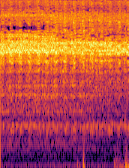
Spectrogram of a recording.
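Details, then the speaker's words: Nissan Micra at idle: loud, steady, high-pitched squeal from the belt area, traced to a worn A/C compressor clutch bearing rather than the belt or tensioner; belts hard to reach. "So it's developed a horrible squeal, and this thing, all the belts and that are a real pig to get to."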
